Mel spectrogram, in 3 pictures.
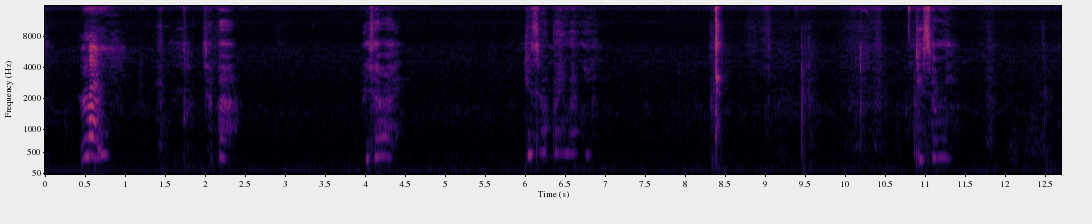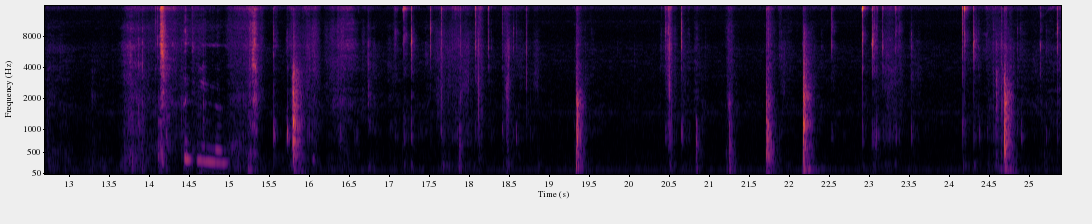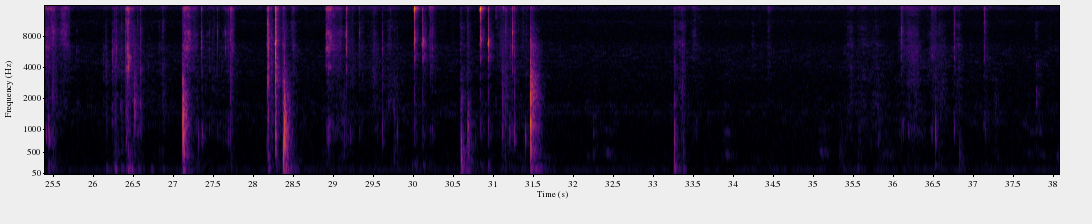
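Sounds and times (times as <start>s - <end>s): faint low hum: 0.0s - 38.0s
keyboard keys tapping: 17.1s - 18.7s, 30.0s - 31.6s.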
